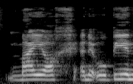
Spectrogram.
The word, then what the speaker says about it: Maigheach: But I am a Gaelic word, so it's Mayach, and it will be in the show notes, I'm sure.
